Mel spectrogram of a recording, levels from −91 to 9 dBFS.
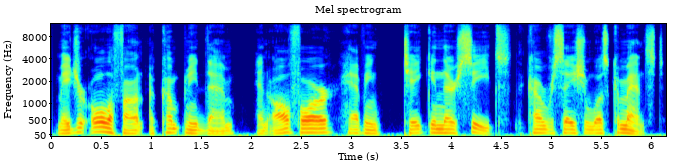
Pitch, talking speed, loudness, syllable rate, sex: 105 Hz, 145 wpm, -18 LUFS, 5.1 syllables/s, male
